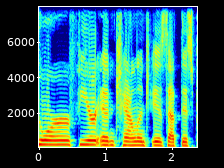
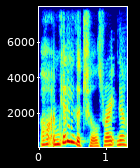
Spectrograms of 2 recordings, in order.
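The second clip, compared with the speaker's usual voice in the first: ordinary talk, nothing marked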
